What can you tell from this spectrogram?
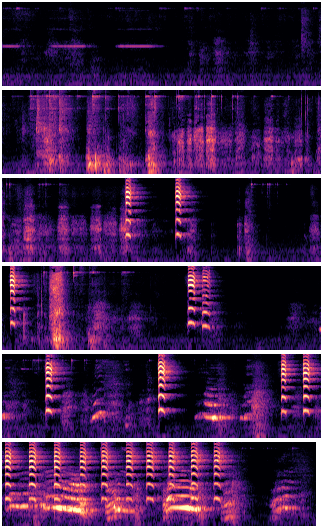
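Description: A squeaky toy soccer ball squeezed by hand, first in single squeaks and then in a quick run of squeaks near the end, while a Siberian husky whines and vocalizes along with it.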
